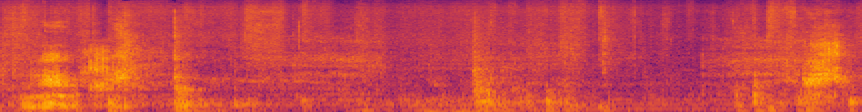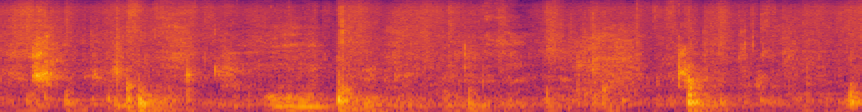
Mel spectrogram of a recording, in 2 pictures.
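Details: Weimaraner puppies from a litter out of Indigo and Magnum, teething and mouthing everything; short scattered high whimpers and squeaks over scuffling, rustling play noise, with a person talking softly in between.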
